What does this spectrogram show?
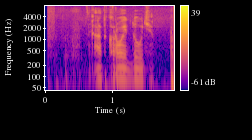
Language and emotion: Russian, neutral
